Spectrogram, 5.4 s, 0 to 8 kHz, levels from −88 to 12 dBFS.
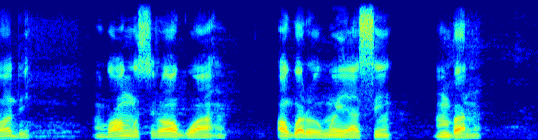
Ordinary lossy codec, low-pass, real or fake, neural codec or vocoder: none; none; real; none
